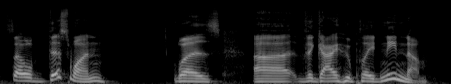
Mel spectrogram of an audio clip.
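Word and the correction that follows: Nien Nunb: Neenum. Ninenum. Ninenum is how you actually pronounce it.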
